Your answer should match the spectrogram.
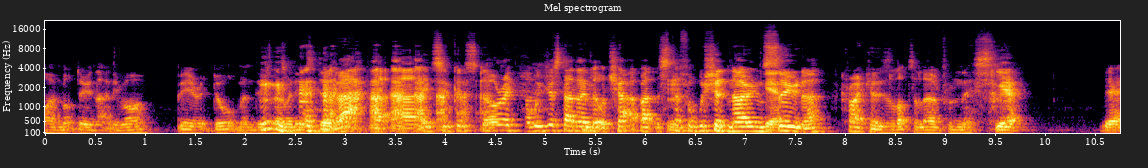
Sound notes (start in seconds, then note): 2.1 laughing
